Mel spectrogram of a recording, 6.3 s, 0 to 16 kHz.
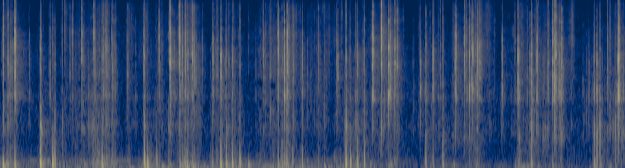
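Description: Thumbs click the buttons of a hollow, translucent green plastic PS2 wireless controller held in both hands. Rapid, irregular bursts of short, dry, bright clicks and light tapping come with brief pauses between them. Each click dies away almost instantly, with a faint low thump beneath the sharp high clatter.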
